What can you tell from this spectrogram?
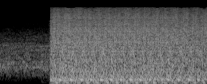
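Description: After a half-second of quiet hiss, loud rapid gunfire erupts abruptly and keeps going as a dense, continuous burst of fast, evenly spaced shots until the end.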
